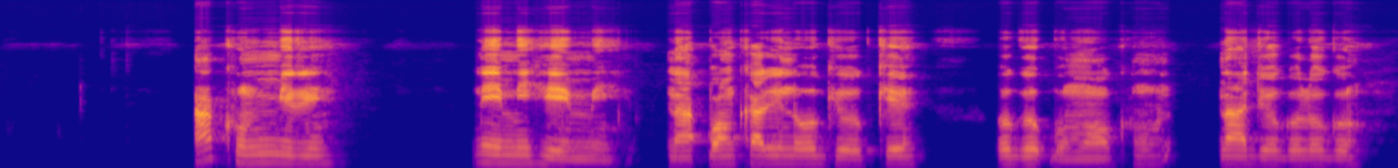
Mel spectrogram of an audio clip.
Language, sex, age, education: Igbo, male, 30-45, tertiary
